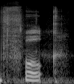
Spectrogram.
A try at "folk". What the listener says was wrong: Folk. You really like to say that L in the word folk. it's folk music. Silent L. Like po folks.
